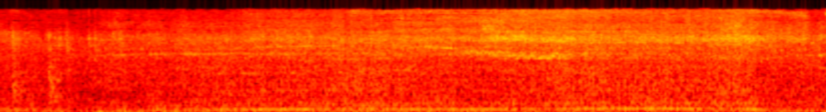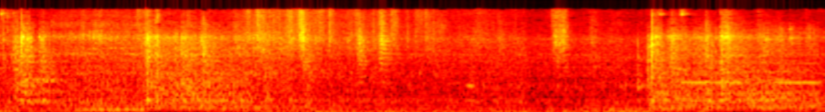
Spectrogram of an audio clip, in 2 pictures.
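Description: A garbage bin bangs and rattles against a truck's hopper.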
